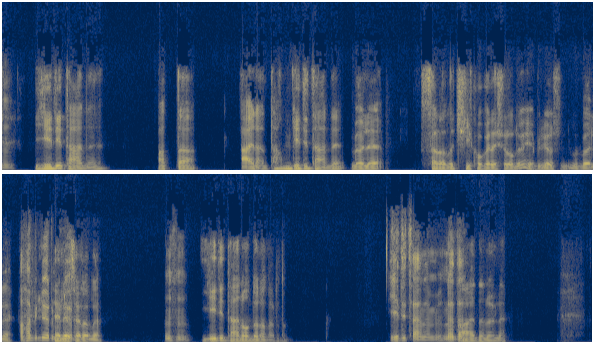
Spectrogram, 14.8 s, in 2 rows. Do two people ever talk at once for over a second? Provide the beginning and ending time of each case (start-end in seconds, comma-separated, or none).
none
